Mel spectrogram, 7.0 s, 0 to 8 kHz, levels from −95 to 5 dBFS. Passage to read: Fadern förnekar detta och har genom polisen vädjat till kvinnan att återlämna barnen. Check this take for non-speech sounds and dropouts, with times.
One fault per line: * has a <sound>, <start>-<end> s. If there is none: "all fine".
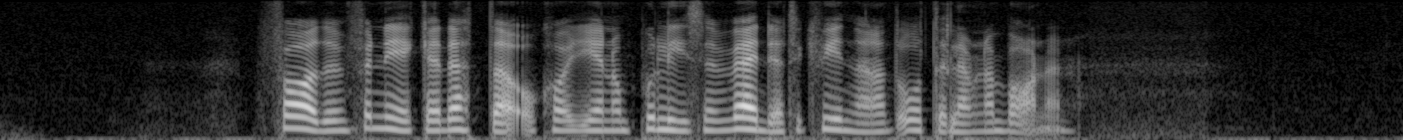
all fine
